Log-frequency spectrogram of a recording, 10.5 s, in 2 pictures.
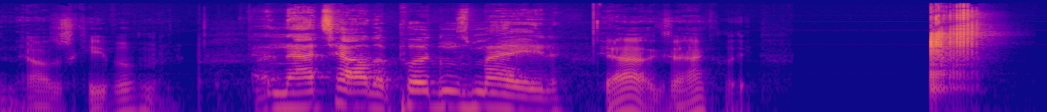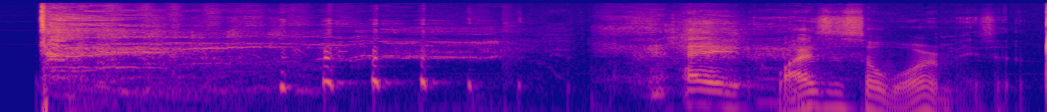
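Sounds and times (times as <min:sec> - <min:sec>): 
speech: 0:00.1 - 0:03.8, 0:08.7 - 0:10.4
fart: 0:04.7 - 0:05.1
laughter: 0:05.4 - 0:09.3.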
